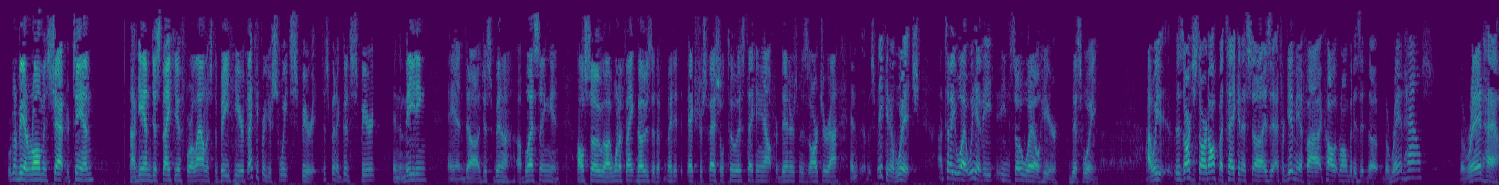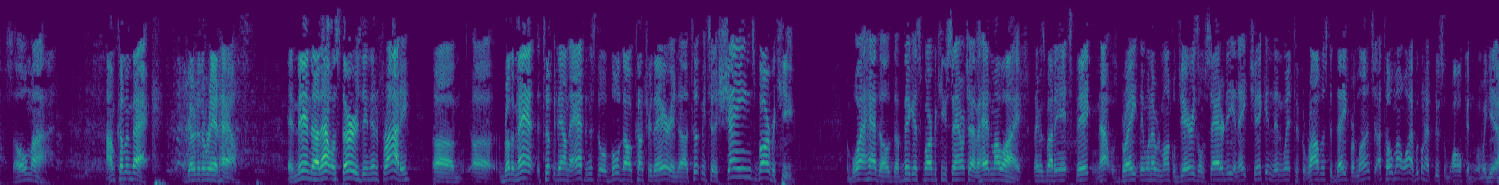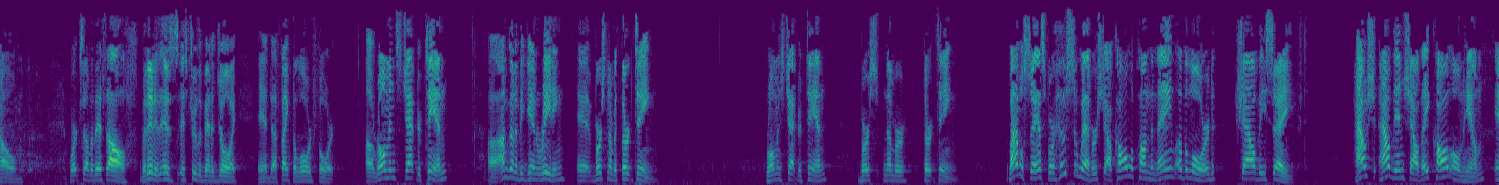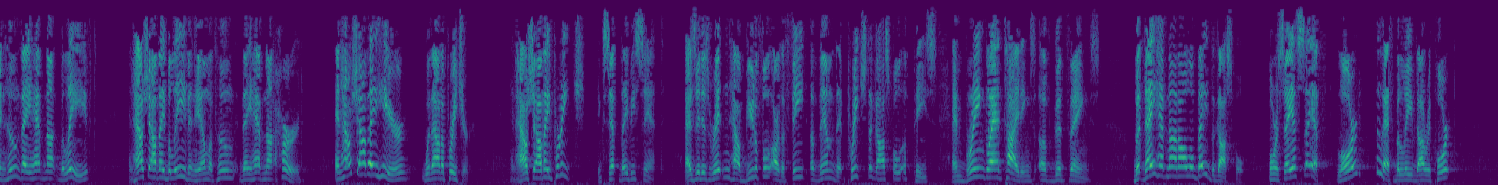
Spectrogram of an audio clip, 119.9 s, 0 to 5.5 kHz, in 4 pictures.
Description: Passage: Romans 10:13-17 Service Type: Sunday Evening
